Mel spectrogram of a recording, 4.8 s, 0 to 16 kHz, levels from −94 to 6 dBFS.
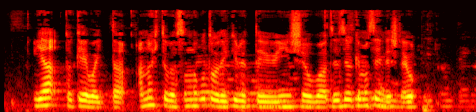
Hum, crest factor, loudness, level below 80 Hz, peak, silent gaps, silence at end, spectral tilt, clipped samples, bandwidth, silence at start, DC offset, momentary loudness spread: none; 18 dB; -23 LUFS; -54 dBFS; -6 dBFS; none; 0.25 s; -5 dB/octave; under 0.1%; 11.5 kHz; 0.35 s; under 0.1%; 6 LU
